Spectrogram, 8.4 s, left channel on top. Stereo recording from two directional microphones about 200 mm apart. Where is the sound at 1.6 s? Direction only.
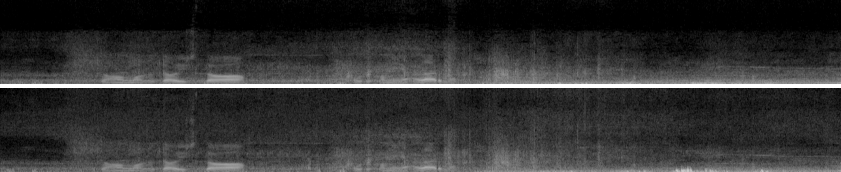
15° right (ahead or behind).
